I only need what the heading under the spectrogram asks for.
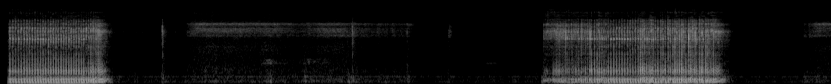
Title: Can you snore louder than me?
